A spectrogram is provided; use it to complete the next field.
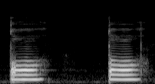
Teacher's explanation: आपका ज़बान का नोक का ऊपरी हिस्सा top of the tip of the tongue जब सामने के ऊपर वाले दो दांत के जड़ से लगता है तो हर्फ तौ अदा होता है।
